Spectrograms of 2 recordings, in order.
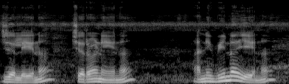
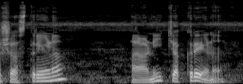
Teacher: तृतीया विभक्तीचा निदर्शक असलेला न हा नळाचा न आहे, म्हणजे दंत्य नकार आहे. परंतु शस्त्रेण आणि चक्रेण या 2 पिवळ्या पार्श्वभूमीवरील शब्दांमध्ये जो न आहे तो मात्र नळाचा न नसून बाणाचा न आहे.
